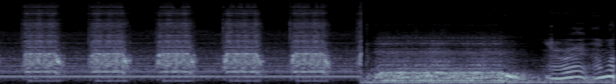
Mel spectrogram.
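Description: A bread machine mixes burger bun dough in evenly spaced mechanical whirring pulses, then switches to a rougher continuous churning, loud and close with a voice over the end.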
